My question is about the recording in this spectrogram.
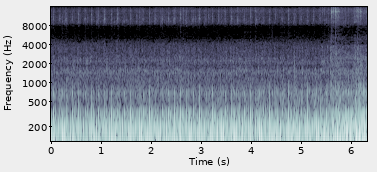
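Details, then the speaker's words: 2005 Honda VTX, stock exhaust with first baffle drilled, before Cobra slip-on and jet work, about 15-16°F cold day: steady dull clatter about four beats a second that never picks up into a clean idle; cold engine reluctant to start. "Well, that's embarrassing. A little cold today."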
